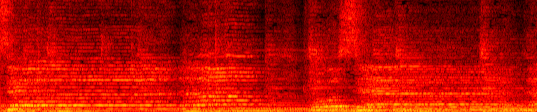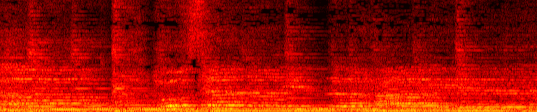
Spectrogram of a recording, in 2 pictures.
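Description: Several women singing a worship song together into microphones, with acoustic guitar accompaniment.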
